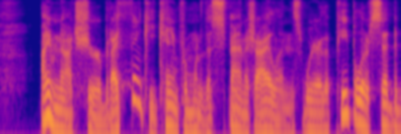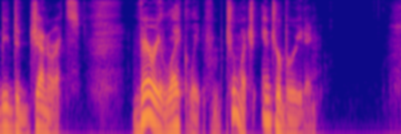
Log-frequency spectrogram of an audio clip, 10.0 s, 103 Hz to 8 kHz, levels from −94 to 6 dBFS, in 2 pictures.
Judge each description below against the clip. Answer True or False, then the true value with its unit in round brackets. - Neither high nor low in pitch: False (110 Hz)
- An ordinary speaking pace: True (180 wpm)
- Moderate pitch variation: False (6.2 semitones)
